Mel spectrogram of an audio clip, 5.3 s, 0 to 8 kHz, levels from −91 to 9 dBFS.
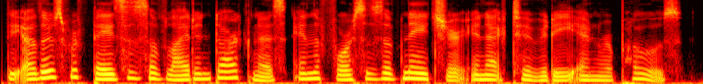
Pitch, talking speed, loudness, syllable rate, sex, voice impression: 180 Hz, 195 wpm, -18 LUFS, 5.8 syllables/s, female, very feminine, very adult-like, thin, tensed, slightly weak, slightly dark, slightly soft, very clear, very fluent, slightly raspy, slightly cute, cool, very intellectual, refreshing, very sincere, calm, very friendly, reassuring, unique, very elegant, slightly wild, sweet, slightly lively, kind, slightly modest, light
